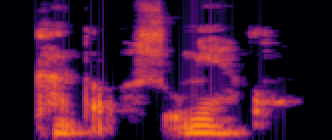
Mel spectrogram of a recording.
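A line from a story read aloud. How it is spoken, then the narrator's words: Very quiet voice. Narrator (Chinese): 声音很小地说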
